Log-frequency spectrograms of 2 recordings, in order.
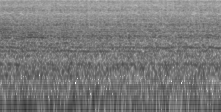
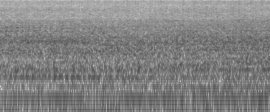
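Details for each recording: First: Acura TSX power steering pump at cold start: steady hissing, sucking whoosh at idle as the pump draws in air; owner told the O-rings on the pump were the cause and advised to change the clamps. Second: Acura TSX after replacing power steering o-rings and clamps to cure a cold-start sucking noise from air: engine idles evenly with soft hiss, no pump whine or groan while steering.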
